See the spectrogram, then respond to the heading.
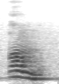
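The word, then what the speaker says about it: homme: وعلى فكرة حرف الأش في أول الكلمة لا ينطق، أش أم.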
